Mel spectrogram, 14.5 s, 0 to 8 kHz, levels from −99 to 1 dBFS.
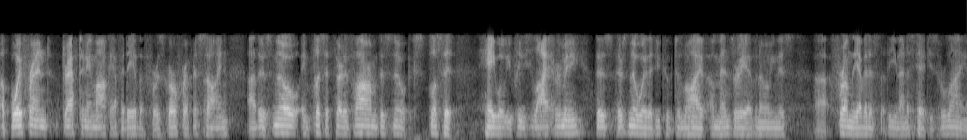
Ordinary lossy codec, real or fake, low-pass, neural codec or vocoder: AAC, 16 kbps; fake; 7.2 kHz; codec, 16 kHz in and 24 kHz out, 0.4 kbps, LongCat-Audio-Codec, fine tuned four codebook decoder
